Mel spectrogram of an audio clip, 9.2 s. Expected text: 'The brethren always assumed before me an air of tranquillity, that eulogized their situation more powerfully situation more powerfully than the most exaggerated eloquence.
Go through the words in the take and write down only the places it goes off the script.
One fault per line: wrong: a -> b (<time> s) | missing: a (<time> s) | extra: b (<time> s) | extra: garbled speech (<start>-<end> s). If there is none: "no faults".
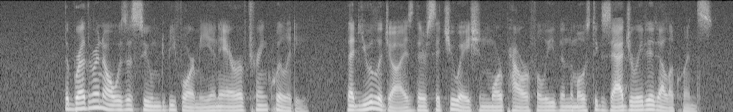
missing: situation more powerfully (6.9 s)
